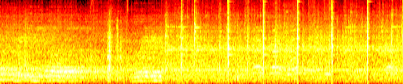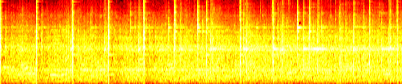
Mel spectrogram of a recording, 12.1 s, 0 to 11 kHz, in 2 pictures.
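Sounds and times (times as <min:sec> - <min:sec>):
hammer striking steel on anvil: 0:02.5 - 0:12.0.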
